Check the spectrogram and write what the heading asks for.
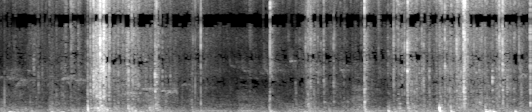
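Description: Irregular scuffing steps and rustling moving over a steep, rough trail, with a few sharp clicks and knocks.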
